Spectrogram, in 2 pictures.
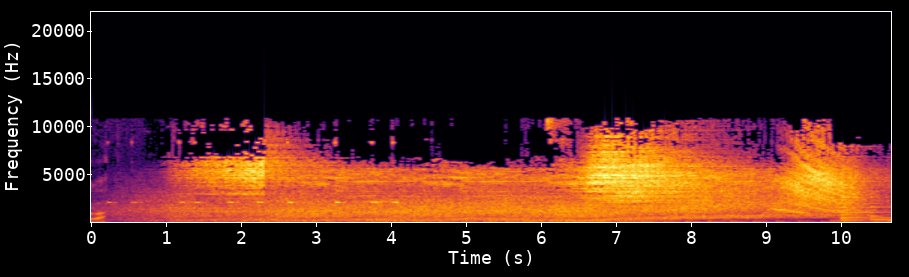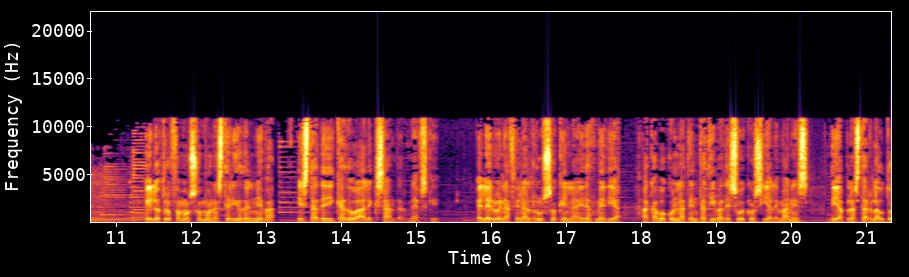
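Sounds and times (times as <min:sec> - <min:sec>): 
speech: 0:00.1 - 0:00.4, 0:11.4 - 0:21.3
metro train rumbling on Saint Petersburg's yellow line: 0:00.4 - 0:10.8.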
